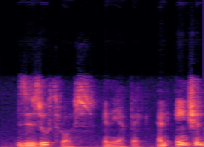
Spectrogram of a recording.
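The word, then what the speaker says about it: Xisuthros: Zisuthros, I'll try to pronounce it, in the epic, spelled X-I-S-U-T-H-R-O-S. Zisuthros in the epic, an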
